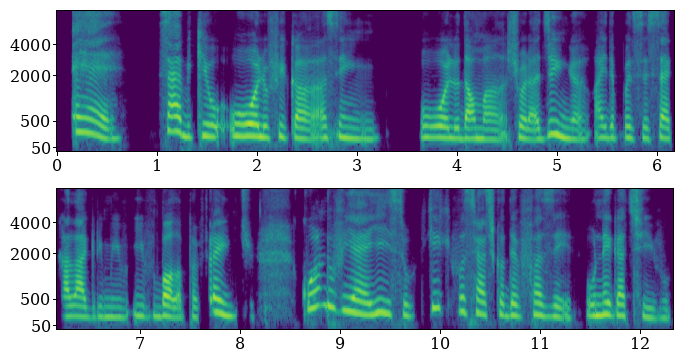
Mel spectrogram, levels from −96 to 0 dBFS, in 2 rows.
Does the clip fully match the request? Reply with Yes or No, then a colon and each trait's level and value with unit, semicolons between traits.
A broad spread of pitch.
No: average, 3.7 semitones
